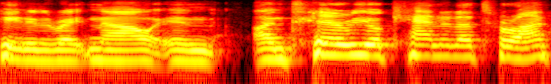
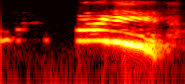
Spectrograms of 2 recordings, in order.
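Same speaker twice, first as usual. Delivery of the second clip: surprised. Real, not acted. Laughing correction of her age.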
